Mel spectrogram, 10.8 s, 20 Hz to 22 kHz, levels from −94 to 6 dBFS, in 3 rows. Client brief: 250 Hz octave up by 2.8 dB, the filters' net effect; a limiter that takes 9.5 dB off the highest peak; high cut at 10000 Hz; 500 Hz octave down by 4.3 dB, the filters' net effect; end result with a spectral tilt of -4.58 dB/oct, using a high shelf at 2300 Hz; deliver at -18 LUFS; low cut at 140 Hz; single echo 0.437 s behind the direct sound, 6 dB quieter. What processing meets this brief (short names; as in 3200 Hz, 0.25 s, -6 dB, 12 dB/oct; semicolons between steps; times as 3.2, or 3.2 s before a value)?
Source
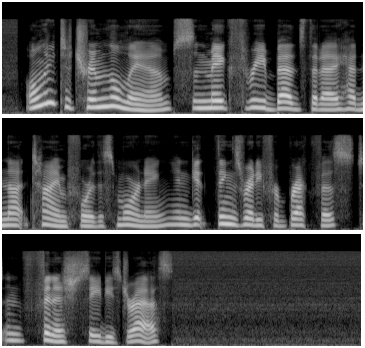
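HPF 140 Hz; LPF 10000 Hz; bell 250 Hz +5.5 dB; bell 500 Hz -7 dB; high shelf 2300 Hz +3.5 dB; limiter -14 dBFS; echo 0.437 s -6 dB; gain +5 dB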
